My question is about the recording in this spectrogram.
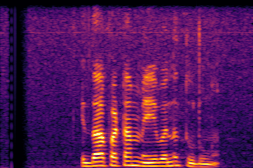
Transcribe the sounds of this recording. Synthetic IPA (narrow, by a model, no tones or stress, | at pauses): ed̪aːpɐʈɐmːeːʋənət̪ulumə̰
